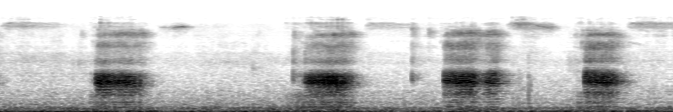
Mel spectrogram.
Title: Loki the baby Rambo frenchy snores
